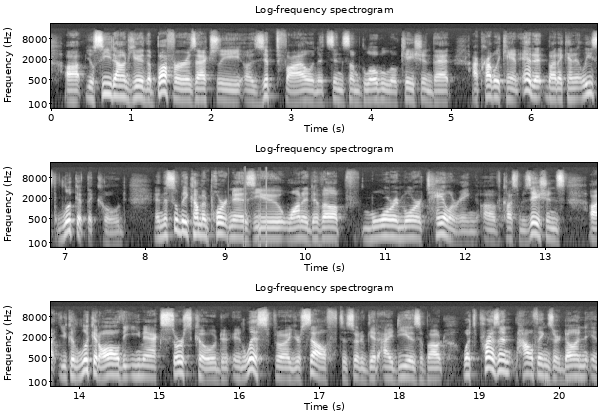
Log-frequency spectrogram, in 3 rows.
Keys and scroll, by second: 14.1 Up, 14.1 Up.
